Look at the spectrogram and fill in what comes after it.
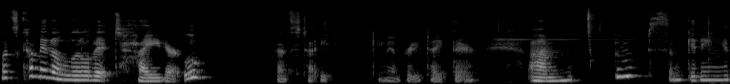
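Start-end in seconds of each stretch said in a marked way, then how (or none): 2.8-4.8 whispered aside to herself; a soft, breathy under-the-breath remark; hushed aside. Real, not acted. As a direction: drop to a near whisper as the camera zooms in. Camera zooms in close.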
